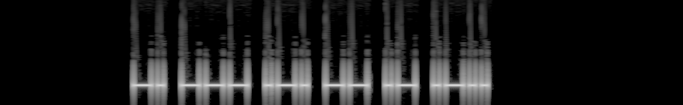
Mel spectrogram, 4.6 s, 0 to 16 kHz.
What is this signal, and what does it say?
Morse code, heard as a keyed tone, about 30 wpm, 700 Hz. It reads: NORMAL
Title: Top 1001-1250 Words 30wpm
